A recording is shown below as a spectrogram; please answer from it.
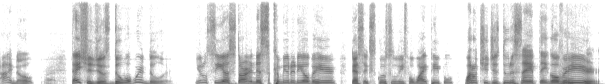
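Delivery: very high, sudden realization voice. Mocking what a man said in a video; mock sudden realization. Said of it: "like he just had an idea".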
